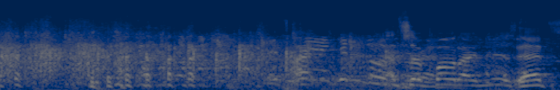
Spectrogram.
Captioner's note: applause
